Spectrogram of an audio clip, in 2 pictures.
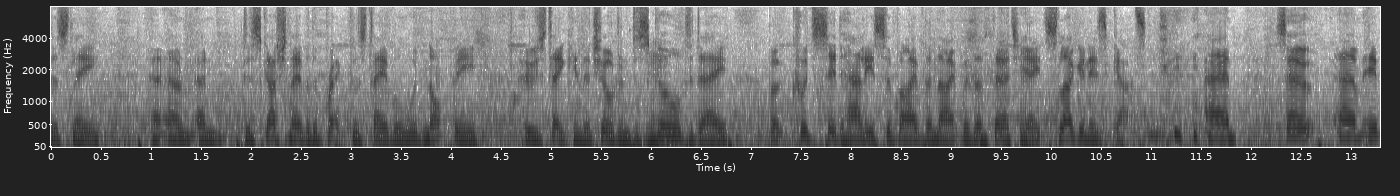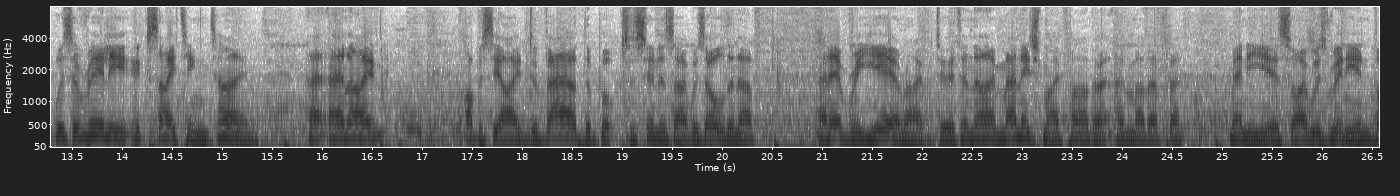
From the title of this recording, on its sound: Live from SIBF 2023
